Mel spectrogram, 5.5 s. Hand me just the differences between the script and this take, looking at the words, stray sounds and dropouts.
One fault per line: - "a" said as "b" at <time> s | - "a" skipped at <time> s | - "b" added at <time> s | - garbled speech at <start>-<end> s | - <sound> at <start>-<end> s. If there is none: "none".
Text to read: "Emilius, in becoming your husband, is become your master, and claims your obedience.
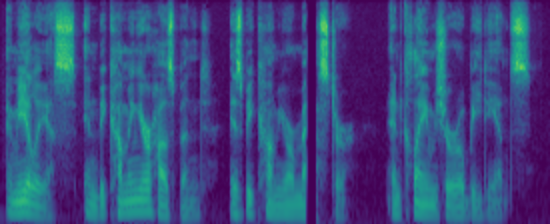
- dropout at 3.1-3.2 s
